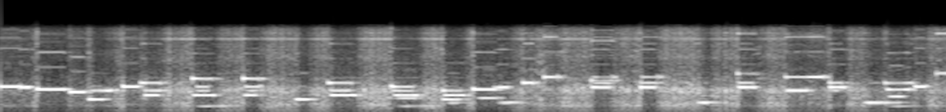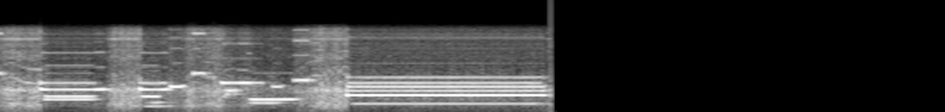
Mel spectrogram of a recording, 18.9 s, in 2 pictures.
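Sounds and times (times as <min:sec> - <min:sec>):
calliope: 0:00.0 - 0:15.0.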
